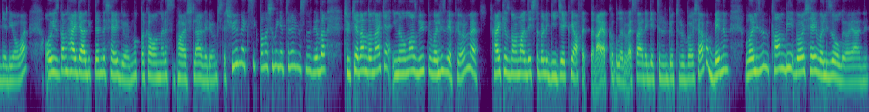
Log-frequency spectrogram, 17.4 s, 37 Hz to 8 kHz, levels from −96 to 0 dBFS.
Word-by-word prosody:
geliyorlar. 170 Hz, -, -3 dB, 0.4 s
O 225 Hz, +1 st, +5 dB
yüzden, 255 Hz, +2 st, +1 dB
her 250 Hz, -1 st, +4 dB
geldiklerinde 235 Hz, 0 st, +2 dB
şey 215 Hz, -3 st, -1 dB
diyorum, 175 Hz, -2 st, -4 dB
mutlaka 205 Hz, -1 st, -2 dB
onlara 200 Hz, +1 st, -2 dB
siparişler 190 Hz, 0 st, -2 dB
veriyorum: 175 Hz, +1 st, -5 dB
"İşte 185 Hz, -, -10 dB
şuyum 370 Hz, +4 st, 0 dB
eksik 360 Hz, -2 st, -7 dB
bana 320 Hz, +1 st, -1 dB
şunu 325 Hz, +1 st, -4 dB
getirir 325 Hz, +1 st, -3 dB
misiniz?" 290 Hz, -4 st, -5 dB
ya 255 Hz, +3 st, +2 dB
da 295 Hz, 0 st, +4 dB, 0.4 s
Türkiye'den 260 Hz, +2 st, +3 dB
dönerken 275 Hz, +6 st, +1 dB
inanılmaz 235 Hz, +3 st, +1 dB
büyük 265 Hz, +2 st, 0 dB
bir 250 Hz, -, -2 dB
valiz 235 Hz, +3 st, +2 dB
yapıyorum 220 Hz, -, -1 dB
ve 245 Hz, -4 st, +1 dB, 0.3 s
herkes 235 Hz, +1 st, +3 dB
normalde 225 Hz, 0 st, +1 dB
işte 235 Hz, +1 st, -4 dB
böyle 225 Hz, 0 st, +1 dB
giyeceği 205 Hz, 0 st, +1 dB
kıyafetleri, 230 Hz, -, -3 dB
ayakkabıları 175 Hz, -3 st, -1 dB
vs. 175 Hz, +4 st, -11 dB, 0.2 s
getirir 185 Hz, 0 st, -5 dB
götürür 180 Hz, -1 st, -5 dB
böyle 185 Hz, 0 st, -1 dB
şeyler 220 Hz, -, +2 dB
yapar. 230 Hz, -, -1 dB
Benim 260 Hz, +6 st, +4 dB, 0.3 s
valizim 260 Hz, +8 st, +3 dB
tam 285 Hz, +2 st, +2 dB
bir 305 Hz, -5 st, +1 dB
böyle 250 Hz, +2 st, +6 dB
şey 265 Hz, 0 st, +2 dB
valizi 215 Hz, -1 st, +2 dB
oluyor 170 Hz, -5 st, -1 dB
yani, 165 Hz, 0 st, -7 dB
230 Hz, 175 wpm, -23 LUFS, 195-265 Hz, 0.4 s, böyle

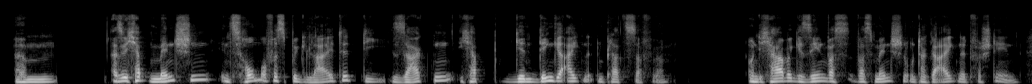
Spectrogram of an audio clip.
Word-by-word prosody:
Ähm, 115 Hz, +1 st, +2 dB, 0.6 s
also, 140 Hz, +2 st, +3 dB
ich 160 Hz, +3 st, +4 dB
habe 180 Hz, -8 st, +3 dB
Menschen 200 Hz, -, +3 dB
ins 140 Hz, -, -3 dB
Homeoffice 160 Hz, +3 st, +1 dB
begleitet, 140 Hz, -, -2 dB
die 125 Hz, -3 st, -7 dB
sagten: 135 Hz, -, -1 dB
„Ich -, -, -4 dB
habe 135 Hz, 0 st, -2 dB, 0.2 s
g 125 Hz, +2 st, +4 dB
den 145 Hz, +7 st, +5 dB
geeigneten 145 Hz, -5 st, 0 dB
Platz 115 Hz, -1 st, -3 dB
dafür.“ 100 Hz, +1 st, -11 dB, 0.8 s
Und 130 Hz, -3 st, +2 dB
ich 120 Hz, -, -2 dB
habe 145 Hz, +2 st, +5 dB
gesehen, 140 Hz, +4 st, 0 dB
was 140 Hz, -6 st, -2 dB
was 130 Hz, -1 st, -4 dB
Menschen 135 Hz, +5 st, -1 dB
unter 120 Hz, -1 st, -4 dB
geeignet 125 Hz, -2 st, -2 dB
verstehen. 90 Hz, +5 st, -8 dB
135 Hz, 155 wpm, -23 LUFS, 115-150 Hz, 0.8 s, den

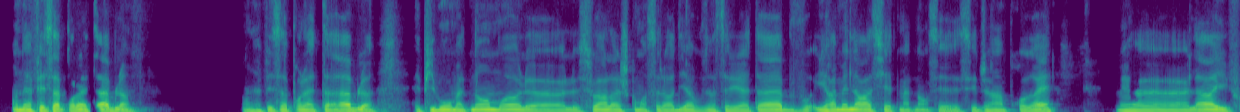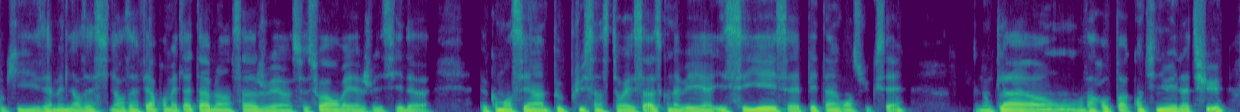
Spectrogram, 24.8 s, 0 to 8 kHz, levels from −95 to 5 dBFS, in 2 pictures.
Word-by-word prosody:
On 110 Hz, -, +6 dB
a 105 Hz, -, +6 dB
fait 135 Hz, -, +3 dB
ça 140 Hz, +2 st, +5 dB
pour 130 Hz, +1 st, 0 dB
la 115 Hz, -3 st, +6 dB
table. 125 Hz, +3 st, +3 dB, 1.2 s
On 85 Hz, 0 st, -4 dB
a 85 Hz, -, -2 dB
fait 110 Hz, -, 0 dB
ça 115 Hz, +2 st, 0 dB
pour 110 Hz, -1 st, -2 dB
la 100 Hz, 0 st, +2 dB
table 120 Hz, -2 st, +2 dB, 0.4 s
et 95 Hz, -, -4 dB
puis, 105 Hz, +3 st, 0 dB
bon, 115 Hz, +1 st, +5 dB
maintenant 115 Hz, +3 st, +3 dB
moi, 115 Hz, +1 st, +3 dB
le 95 Hz, -3 st, -2 dB
le 95 Hz, 0 st, -3 dB
soir 120 Hz, +7 st, 0 dB
là, 105 Hz, -, +1 dB
je 100 Hz, -, -7 dB
commence 100 Hz, -3 st, -5 dB
à 100 Hz, -, 0 dB
leur 95 Hz, -1 st, -1 dB
dire: 100 Hz, 0 st, 0 dB
«Vous 90 Hz, +1 st, -6 dB
installez 95 Hz, +1 st, -2 dB
la 95 Hz, -1 st, -1 dB
table, 110 Hz, +3 st, +1 dB
vous» 95 Hz, +1 st, -5 dB
ils 105 Hz, 0 st, +2 dB
ramènent 110 Hz, +3 st, +5 dB
leur 115 Hz, -1 st, +6 dB
assiette 100 Hz, -4 st, -2 dB
maintenant, 80 Hz, -1 st, -6 dB
c'est 85 Hz, 0 st, -6 dB
c'est 85 Hz, +2 st, -8 dB
déjà 95 Hz, +2 st, -3 dB
un 90 Hz, -, -1 dB
progrès. 100 Hz, -, -1 dB, 0.6 s
Mais, 95 Hz, -, -1 dB
heu, 95 Hz, -1 st, 0 dB
là, 115 Hz, +5 st, +4 dB
il 100 Hz, -5 st, +3 dB
faut 90 Hz, -, -11 dB
qu'ils 95 Hz, +1 st, -3 dB
amènent 95 Hz, +1 st, 0 dB
leurs 90 Hz, -2 st, -2 dB
assi 85 Hz, -1 st, -4 dB
leurs 90 Hz, -1 st, -3 dB
affaires, 120 Hz, +9 st, 0 dB
pour 100 Hz, -, -5 dB
mettre 90 Hz, +2 st, -3 dB
la 115 Hz, -, +1 dB
table, 120 Hz, -3 st, +1 dB
hein, 100 Hz, 0 st, -1 dB
ça 105 Hz, +1 st, -1 dB
je 100 Hz, -, -2 dB
vais 90 Hz, -2 st, -2 dB
ce 85 Hz, +2 st, -9 dB
soir 110 Hz, +4 st, +1 dB
on 100 Hz, -, +1 dB
va 85 Hz, 0 st, -2 dB
je 85 Hz, -, -11 dB
vais 90 Hz, -, -5 dB
essayer 90 Hz, +1 st, -5 dB
de 90 Hz, +4 st, -4 dB, 0.5 s
de 90 Hz, -, -5 dB
commencer 100 Hz, 0 st, +1 dB
un 90 Hz, -2 st, +2 dB
peu 100 Hz, +4 st, -1 dB
plus 105 Hz, +1 st, -4 dB
à -, -, +2 dB
instaurer 95 Hz, 0 st, -2 dB
ça, 105 Hz, +7 st, +1 dB
ce 120 Hz, -, -6 dB
qu'on 100 Hz, -5 st, -3 dB
avait 90 Hz, +1 st, 0 dB, 0.2 s
essayé, 105 Hz, +3 st, +4 dB
ça 100 Hz, -4 st, -4 dB
avait 85 Hz, -, -1 dB
pas 85 Hz, +4 st, -4 dB
été 100 Hz, 0 st, -2 dB
un 100 Hz, -, +2 dB
grand 95 Hz, 0 st, -2 dB
succès. 90 Hz, -, -6 dB, 0.7 s
Donc 95 Hz, -1 st, -5 dB
là, 100 Hz, -4 st, +4 dB
on 85 Hz, 0 st, -3 dB
on -, -, -3 dB
va 85 Hz, -, -1 dB
repa 95 Hz, +1 st, -1 dB
continuer 100 Hz, +1 st, +2 dB
là 95 Hz, -1 st, +1 dB
dessus 145 Hz, -, -1 dB
95 Hz, 235 wpm, -20 LUFS, 90-110 Hz, 1.2 s, On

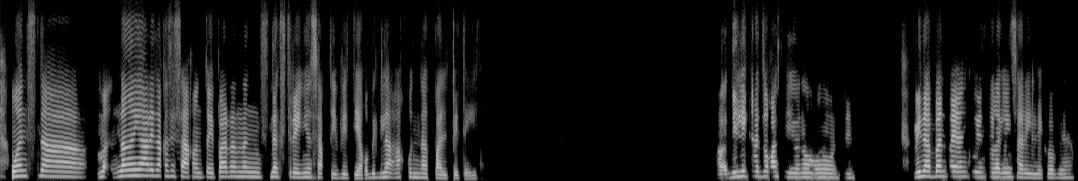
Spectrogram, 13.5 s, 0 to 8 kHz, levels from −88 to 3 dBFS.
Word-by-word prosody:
once 240 Hz, +2 st, +2 dB
na 240 Hz, -1 st, +5 dB, 0.6 s
ma 220 Hz, +1 st, 0 dB
nangyayari 255 Hz, +2 st, +4 dB
na 245 Hz, -, +1 dB
kasi 240 Hz, -1 st, -5 dB
sa 210 Hz, -3 st, +4 dB
akin 195 Hz, -1 st, -5 dB
'to, 200 Hz, -, -2 dB
eh, -, -, -11 dB
parang 215 Hz, 0 st, +1 dB
ng 205 Hz, -2 st, -2 dB
nag-strenuous 195 Hz, -1 st, 0 dB
activity 160 Hz, -3 st, -4 dB
ako, 160 Hz, +2 st, -3 dB
bigla 190 Hz, +2 st, -1 dB
akong 190 Hz, 0 st, -6 dB
na-palpitate. 145 Hz, -6 st, -3 dB, 3.0 s
Ah, 165 Hz, 0 st, +1 dB
delikado 225 Hz, +3 st, +1 dB
kasi 210 Hz, -3 st, -1 dB
'yun, 185 Hz, 0 st, -3 dB
oo. 180 Hz, -1 st, -1 dB
Bi 170 Hz, -, -13 dB, 0.8 s
binabantayan 225 Hz, 0 st, +5 dB
ko 210 Hz, -1 st, -6 dB
'yun 200 Hz, -, -5 dB
talaga 195 Hz, -1 st, -1 dB
'yung 195 Hz, 0 st, -4 dB
sarili 175 Hz, -3 st, -2 dB
ko 175 Hz, 0 st, -4 dB
ba. 170 Hz, 0 st, -9 dB
195 Hz, 140 wpm, -25 LUFS, 180-220 Hz, 3.0 s, na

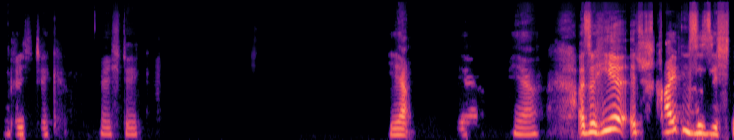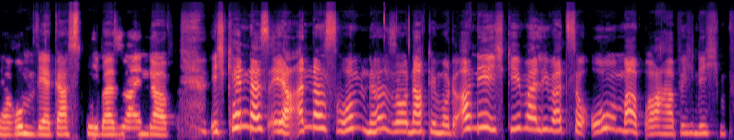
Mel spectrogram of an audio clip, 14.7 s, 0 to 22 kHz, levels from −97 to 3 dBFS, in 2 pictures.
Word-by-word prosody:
Richtig, 190 Hz, -1 st, -15 dB, 0.4 s
richtig. 185 Hz, 0 st, -16 dB, 2.5 s
Ja, 170 Hz, -1 st, -2 dB, 0.5 s
ja, 175 Hz, 0 st, -18 dB, 0.4 s
ja. 185 Hz, -2 st, -10 dB, 0.4 s
Also 230 Hz, +3 st, +4 dB
hier, 315 Hz, +6 st, +5 dB
äh, 235 Hz, -, -1 dB
streiten 255 Hz, +4 st, +1 dB
sie 220 Hz, -1 st, +3 dB
sich 190 Hz, -3 st, -2 dB
darum, 190 Hz, +2 st, 0 dB
wer 180 Hz, -1 st, +2 dB
Gastgeber 185 Hz, 0 st, 0 dB
sein 185 Hz, 0 st, -1 dB
darf. 175 Hz, -2 st, +2 dB, 0.4 s
Ich 255 Hz, +1 st, -2 dB
kenne 380 Hz, +3 st, +3 dB
das 335 Hz, -1 st, +4 dB
eher 265 Hz, 0 st, +4 dB
andersrum, 340 Hz, -1 st, 0 dB
ne? 320 Hz, +6 st, -2 dB
So 260 Hz, 0 st, -1 dB
nach 255 Hz, 0 st, +1 dB
dem 245 Hz, -3 st, -5 dB
Motto: 225 Hz, 0 st, -4 dB
Ach 335 Hz, +2 st, +2 dB
ne, 375 Hz, -, -1 dB
ich 325 Hz, -5 st, -1 dB
gehe 345 Hz, +2 st, -4 dB
mal 325 Hz, -2 st, 0 dB
lieber 300 Hz, -2 st, -3 dB
zur -, -, -6 dB
Oma, 320 Hz, -, -1 dB
boah 205 Hz, -2 st, -4 dB
habe 200 Hz, +2 st, -6 dB
ich 220 Hz, 0 st, -10 dB
nicht 215 Hz, 0 st, -9 dB
235 Hz, 155 wpm, -19 LUFS, 190-310 Hz, 2.5 s, hier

